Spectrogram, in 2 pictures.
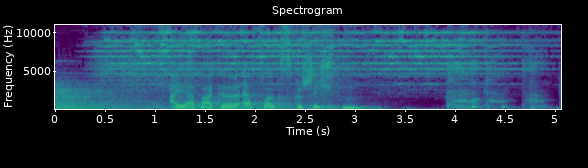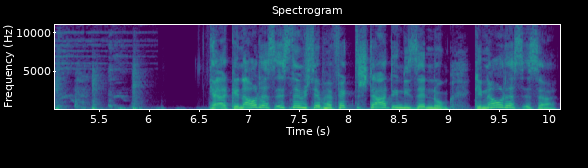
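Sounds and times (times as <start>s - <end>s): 
speech: 1.2s - 3.2s, 6.6s - 10.1s
man coughing harshly: 4.0s - 6.2s.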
